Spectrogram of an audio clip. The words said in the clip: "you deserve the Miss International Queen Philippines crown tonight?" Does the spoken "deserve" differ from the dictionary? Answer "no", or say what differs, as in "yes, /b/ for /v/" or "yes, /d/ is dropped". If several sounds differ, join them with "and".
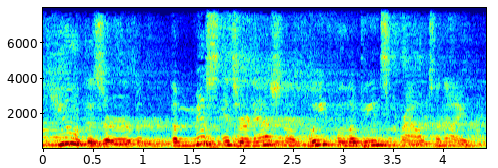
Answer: no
